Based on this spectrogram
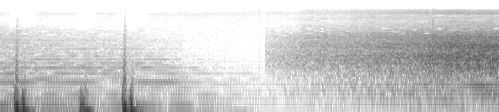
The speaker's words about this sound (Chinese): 听见你的心跳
